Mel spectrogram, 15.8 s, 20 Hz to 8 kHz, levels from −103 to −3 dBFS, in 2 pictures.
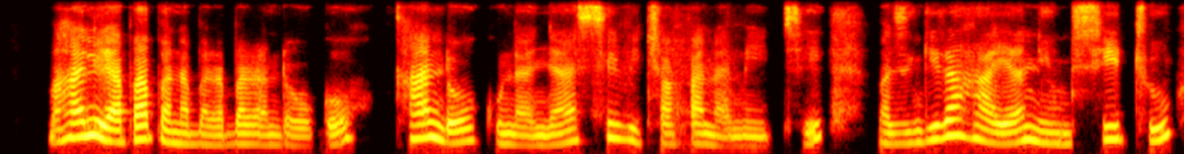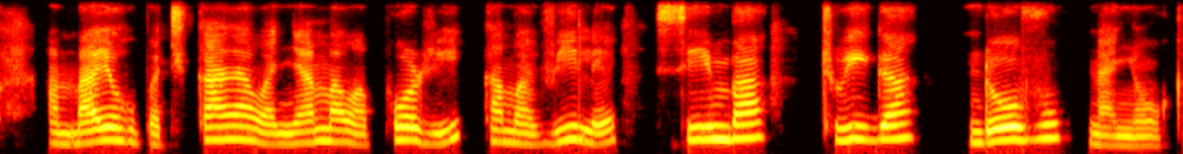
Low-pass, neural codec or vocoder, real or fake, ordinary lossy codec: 7.2 kHz; vocoder, 44.1 kHz, 128 mel bands, Pupu-Vocoder; fake; Opus, 32 kbps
